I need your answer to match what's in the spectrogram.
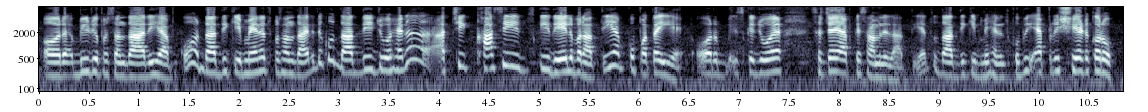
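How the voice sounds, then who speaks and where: A woman's voice: fairly high pitch, fairly quick, few pauses, fairly bright tone, slight background noise. A woman from Himachal Pradesh giving a scolding, sarcastic roast monologue as a reaction-channel commentator, lecturing her target at length.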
